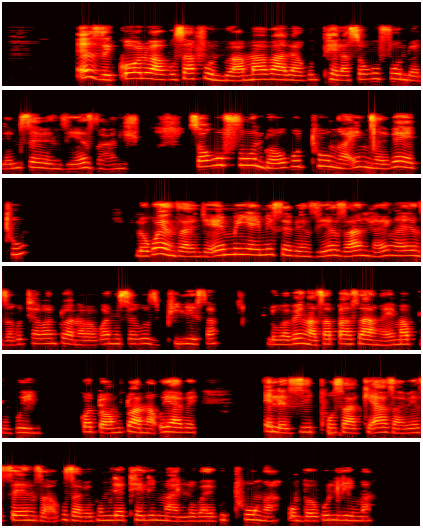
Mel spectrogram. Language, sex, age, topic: North Ndebele, male, 25-35, education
